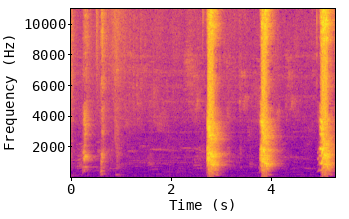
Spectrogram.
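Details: Chow Chow acting as an alarm clock, giving a few soft low yips early, then three loud, harsh barks spaced about a second apart, each sudden and broad, with near silence between them.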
